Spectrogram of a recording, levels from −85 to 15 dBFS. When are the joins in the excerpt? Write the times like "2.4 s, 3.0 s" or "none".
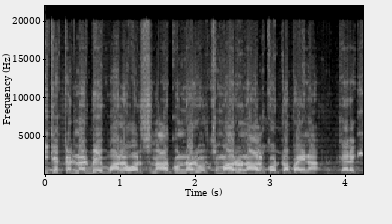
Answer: none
